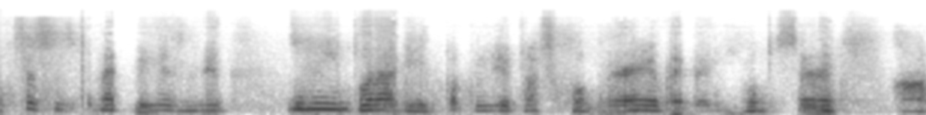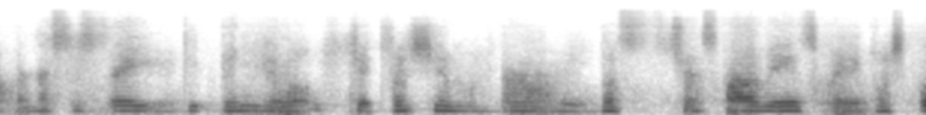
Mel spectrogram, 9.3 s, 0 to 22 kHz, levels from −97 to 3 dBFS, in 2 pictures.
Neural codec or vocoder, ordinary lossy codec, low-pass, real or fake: codec, 44.1 kHz, 0.9 kbps, DAC; Opus, 16 kbps; 14.4 kHz; fake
